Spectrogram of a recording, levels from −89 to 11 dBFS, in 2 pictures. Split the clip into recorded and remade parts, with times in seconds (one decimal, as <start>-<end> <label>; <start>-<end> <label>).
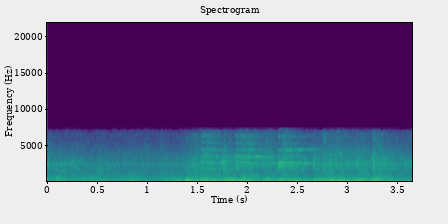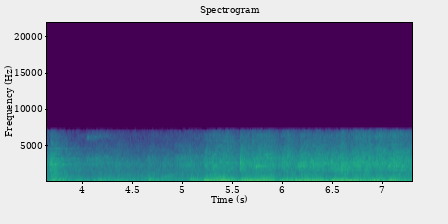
0.0-2.9 recorded; 2.9-6.7 remade; 6.7-7.3 recorded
